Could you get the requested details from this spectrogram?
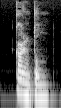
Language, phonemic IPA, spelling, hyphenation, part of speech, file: Dutch, /ˈkɑrnˌtɔn/, karnton, karn‧ton, noun, Nl-karnton.ogg
- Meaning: churn (vessel used for churning)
